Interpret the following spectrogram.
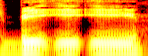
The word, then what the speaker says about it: Beebe: It's Beebe. Beebe. 𝗀𝗏𝗏𝗏𝗏. 𝗀𝗏𝗏𝗏𝗏. I was going to go Debo Beebe.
